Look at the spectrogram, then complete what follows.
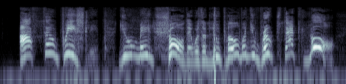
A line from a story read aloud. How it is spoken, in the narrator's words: shouted Mrs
